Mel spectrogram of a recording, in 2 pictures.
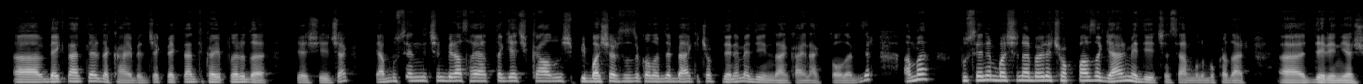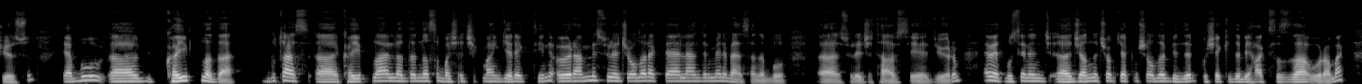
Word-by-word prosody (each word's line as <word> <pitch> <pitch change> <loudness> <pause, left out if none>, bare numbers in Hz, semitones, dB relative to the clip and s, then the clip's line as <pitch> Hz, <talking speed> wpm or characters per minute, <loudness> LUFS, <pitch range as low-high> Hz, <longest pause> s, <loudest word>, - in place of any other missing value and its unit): eee, 120 - +2 0.3
beklentileri 140 +1 +1
de 115 - 0
kaybedecek, 95 +2 -6
beklenti 120 +3 -2
kayıpları 120 0 +1
da - - +1 0.3
yaşayacak. 95 - -5 0.2
Ya 120 +4 -1
bu 160 - -4
senin 175 +2 -3
için 175 0 -4
biraz 170 0 +3
hayatta 160 0 0
geç 165 +1 -3
kalmış 155 0 -2
bir 145 - +1
başarısızlık 145 +1 +2
olabilir, 140 -1 0
belki 130 -1 0
çok 145 -1 -6
denemediğinden 115 -8 -2
kaynaklı 90 -1 -7
olabilir 90 - -4 0.3
ama 235 +1 +1 0.3
bu 175 - -1
senin 195 +2 +2
başına 185 0 +2
böyle 185 +1 +4
çok 180 -1 -2
fazla 180 +1 +3
gelmediği 145 - +2
için 100 0 -9
sen 95 0 -5
bunu 95 -2 -7
bu 90 - -9
kadar, 90 -1 -4 0.3
eee, 100 0 +2
derin 100 -3 +3
yaşıyorsun, 95 - -1 0.3
ya 135 +3 +1
bu, 195 -1 +2
eee, 140 +1 +6 0.3
kayıpla 165 -3 +6
da, 90 0 +2 0.3
bu 140 +4 -9
tarz, 170 -6 +3
eee, 120 -2 +3
kayıplarla 150 +3 +1
da 155 0 0
nasıl 160 -1 -1
başa 140 0 -2
çıkman 140 +1 -4
gerektiğini 140 +3 -1
öğrenme 155 +5 +4
süreci 170 -4 -1
olarak 165 0 +1
değerlendirmeni 155 0 0
ben 100 - 0
sana 95 -2 -6
bu, 95 0 -4 0.3
eee, 95 -1 +1
süreci 95 0 -6
tavsiye 90 -1 -3
ediyorum. 95 - -4 0.2
Evet, 170 -6 +3
bu 135 - -1
senin 155 +1 0
c 135 - -12
eee, 125 -1 +5
canını 150 +2 +2
çok 150 +1 -3
yakmış 155 0 -2
olabilir, 145 -1 +1
bu 125 - -5
şekilde 125 -1 -2
bir 120 - +2
haksızlığa 115 +1 +1
uğramak 95 -2 0
140 Hz, 175 wpm, -24 LUFS, 105-160 Hz, 0.3 s, eee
